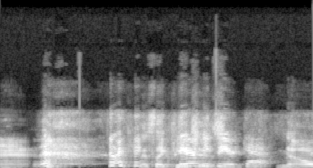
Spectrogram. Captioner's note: laughs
